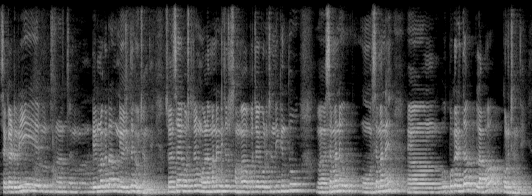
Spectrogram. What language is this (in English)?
Odia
